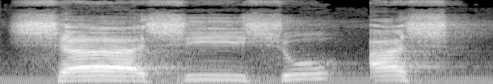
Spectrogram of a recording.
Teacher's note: di saat disukunkan ada nafas yang keluar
